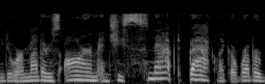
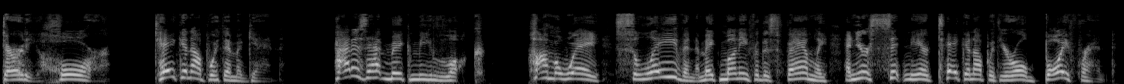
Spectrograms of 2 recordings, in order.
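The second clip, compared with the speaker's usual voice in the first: loud, raised jealous tirade; angry ranting; 4 semitones higher, 5 dB louder than usual. A narrator's reading. Husband accusing wife of an affair, furious rant. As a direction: rant accusingly, hitting words hard. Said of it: "nearly drowned Griff's ranting".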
